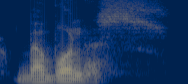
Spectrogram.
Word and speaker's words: Babones: Here in studio, I have got Salvatore Babones. Did I pronounce it right?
